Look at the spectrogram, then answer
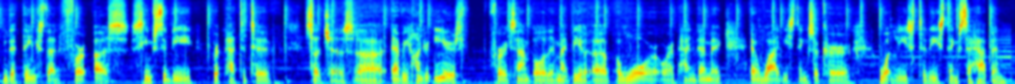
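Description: Low, flat-voiced man in a dance studio. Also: normal speed, creaky, faint music behind. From Puerto Rico, raised in New York City. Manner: thoughtful, with many fillers and restarts. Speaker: choreographer. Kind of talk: interview.

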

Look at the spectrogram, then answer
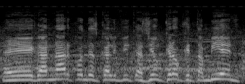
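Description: High-pitched Mexican male wrestling commentator. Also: fairly even intonation, moderate pace. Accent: Mexican Spanish. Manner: emphatic, repeats phrases. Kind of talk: excited live lucha libre commentary. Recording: loud arena crowd behind commentary. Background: cheering arena crowd.

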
